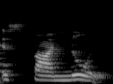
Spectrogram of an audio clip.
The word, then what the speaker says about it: español: You can see this accent on the top of N over here. The name of this accent is tilde, Tilde. The sound it gives is near, español. That's the reason why we are pronouncing this word as español.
